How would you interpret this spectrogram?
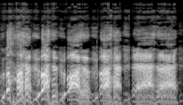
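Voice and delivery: loud high cartoon laugh; high triumphant laugh. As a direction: laugh like a victorious cartoon hero.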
